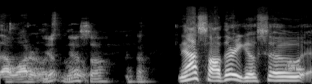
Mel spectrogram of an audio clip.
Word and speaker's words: Nassau: Nassau.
